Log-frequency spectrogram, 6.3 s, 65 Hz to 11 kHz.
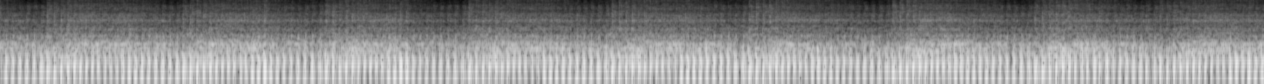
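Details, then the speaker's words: Old (1996 or later) Troy-Bilt Tuffy tiller, 4 hp Briggs, left outside, before repair, air filter cover off: uneven, lumpy, stumbling beat that never settles; rough running, owner thinks carburetor too far gone despite new diaphragm. "I did put a diaphragm in it and they got it running for a little bit but I think carburetors a little bit too messed up to truly worry about fixing"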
